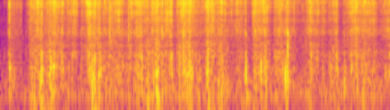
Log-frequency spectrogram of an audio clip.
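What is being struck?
Plastic bubble wrap sheet.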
